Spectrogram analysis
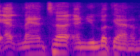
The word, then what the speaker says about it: Atlanta: She's from Atlanta. That's how you pronounce it, by the way. Atlanta, N-U-H on the end. I'm from Atlanta. If you say Atlanta, that's an automatic sign you're not from Atlanta.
